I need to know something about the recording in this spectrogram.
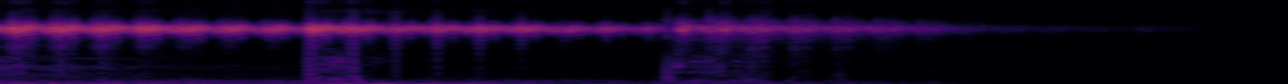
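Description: The tail of an opening theme song: a high ringing tone with a fast, even rattling pulse, fading away to silence about three seconds in.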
